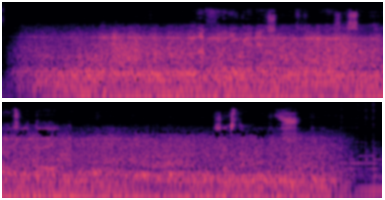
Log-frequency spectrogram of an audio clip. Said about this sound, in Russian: Известно, что взрыв произошел вблизи международного аэропорта Сочи, однако его работу не приостанавливали. В сети появились кадры, как пассажирские самолеты взлетают на фоне столба черного дыма, который был виден за десятки километров.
